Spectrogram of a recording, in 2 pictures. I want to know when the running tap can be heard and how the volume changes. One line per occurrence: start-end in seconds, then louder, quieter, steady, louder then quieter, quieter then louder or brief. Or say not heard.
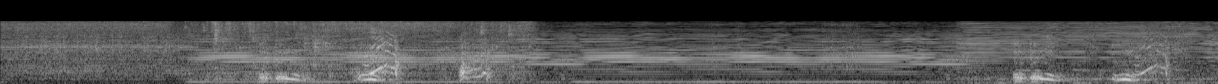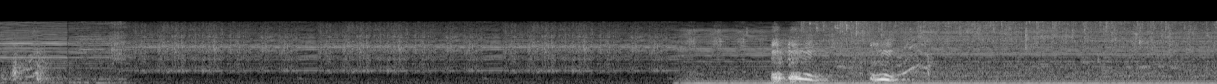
0.0-5.4 steady
20.1-24.3 steady.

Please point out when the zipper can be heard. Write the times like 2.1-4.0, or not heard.
3.3-5.2, 11.2-12.7, 21.0-21.6.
